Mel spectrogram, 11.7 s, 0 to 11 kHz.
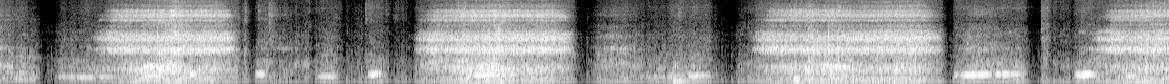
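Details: Man asleep with his fan off, snoring said to get louder; three long, harsh, whistling snores about 18 breaths a minute, softer rustling between; snoring.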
